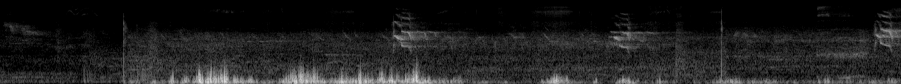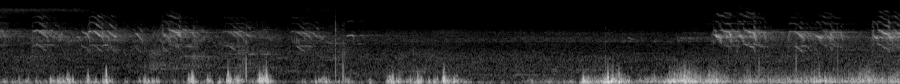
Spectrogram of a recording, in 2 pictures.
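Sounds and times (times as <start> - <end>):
birds chirping: 0.0 - 12.8, 15.0 - 18.0.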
